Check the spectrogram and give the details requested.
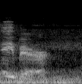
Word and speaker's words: Hebert: but it is pronounced a bear the H is silent is like an egg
